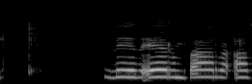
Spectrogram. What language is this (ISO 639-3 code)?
isl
